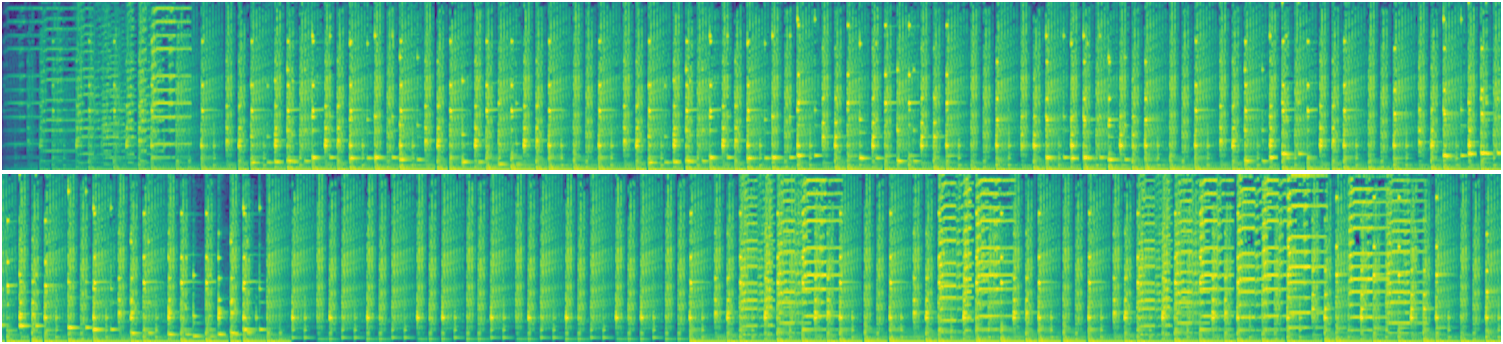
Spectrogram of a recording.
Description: File selection music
